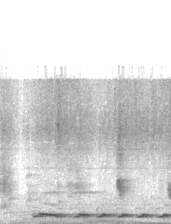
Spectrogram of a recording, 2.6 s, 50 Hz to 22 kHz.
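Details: Juvenile zebra dove of the Bangkok type, 4.5 months old, uttering a quick string of clear, slightly wavering whistled notes that start abruptly and repeat several times a second.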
